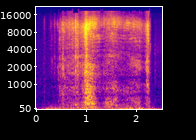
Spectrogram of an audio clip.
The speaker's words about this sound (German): Hier ist der Karton. Der ist gar nicht so groß. Einmal umdrehen.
